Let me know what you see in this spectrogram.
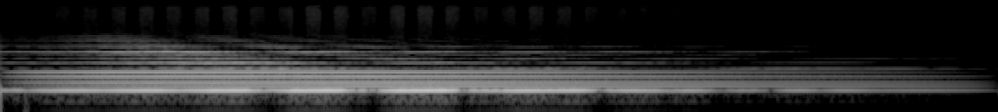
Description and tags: Remodel of noise. Sounds like UFO.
